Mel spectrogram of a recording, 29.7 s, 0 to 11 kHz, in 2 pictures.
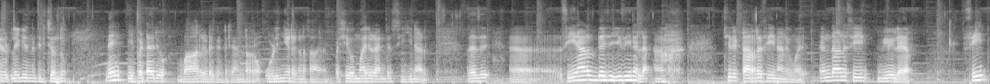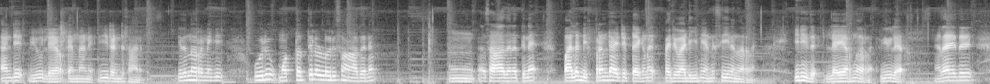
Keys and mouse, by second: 0.0 click.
